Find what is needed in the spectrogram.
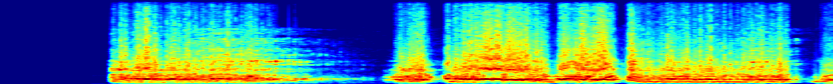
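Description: Loud big-cat roar sound effect in two roars: the first starts about half a second in and trails off, the second starts at about two seconds and runs on.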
